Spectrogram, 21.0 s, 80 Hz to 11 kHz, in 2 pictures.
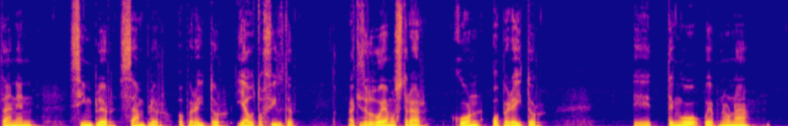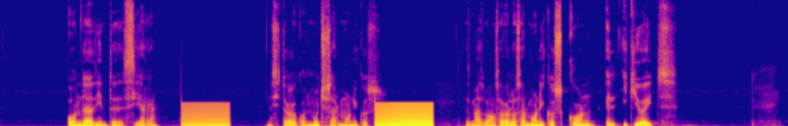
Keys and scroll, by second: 13.0 a, 15.5 a.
